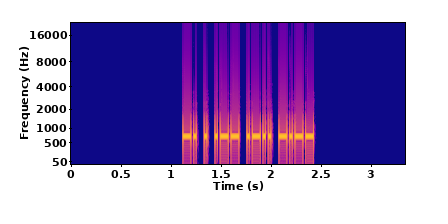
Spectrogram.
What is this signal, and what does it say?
Morse code, heard as a keyed tone, about 44 wpm, 700 Hz. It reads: NEWLY
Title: LY Suffix - Top 100 Words with Base Words 45wpm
